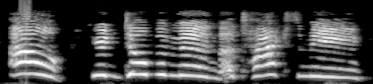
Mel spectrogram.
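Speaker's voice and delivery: high, loud mock shriek; hysterical old lady. Old lady accusing a dog owner, hysterical shriek. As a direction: shriek it like an outraged dog-walker. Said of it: "she's like".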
